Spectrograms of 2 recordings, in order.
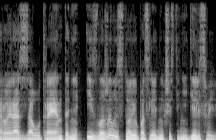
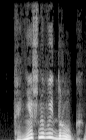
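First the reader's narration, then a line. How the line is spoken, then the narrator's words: Exclaimed. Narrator (Russian): воскликнула Вирджиния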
